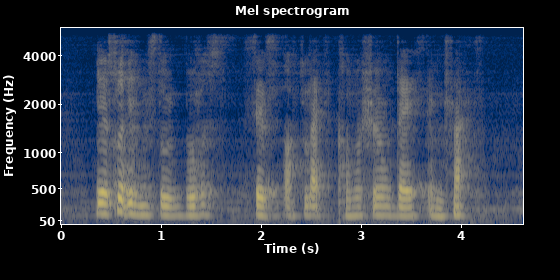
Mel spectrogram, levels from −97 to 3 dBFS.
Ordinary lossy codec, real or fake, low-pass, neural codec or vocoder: none; fake; 5.4 kHz; codec, 24 kHz, 1 kbps, SNAC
